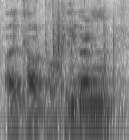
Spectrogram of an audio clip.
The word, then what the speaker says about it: Eicca Toppinen: On the interview with Rock Bottom, Eicca Toppinen, is it pronounced rightly?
